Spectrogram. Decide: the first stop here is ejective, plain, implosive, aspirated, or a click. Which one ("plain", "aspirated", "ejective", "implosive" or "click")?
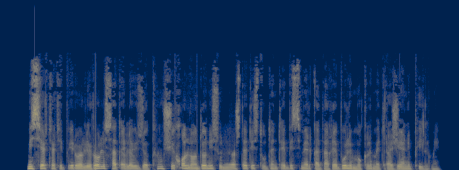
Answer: aspirated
